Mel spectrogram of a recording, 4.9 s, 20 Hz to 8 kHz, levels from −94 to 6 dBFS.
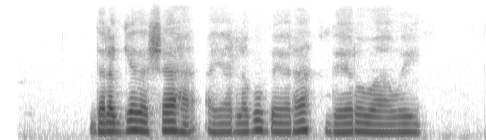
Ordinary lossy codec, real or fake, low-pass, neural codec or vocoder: none; real; 7.2 kHz; none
